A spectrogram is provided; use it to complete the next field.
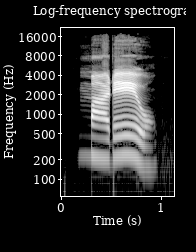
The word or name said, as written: mareo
